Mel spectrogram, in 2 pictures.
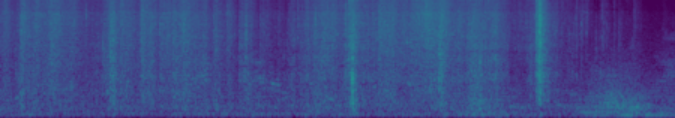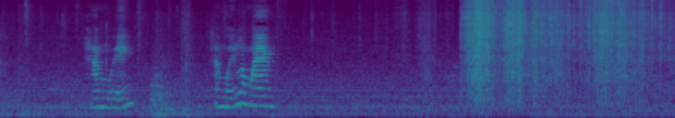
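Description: Plastic bags rustle and crinkle close by.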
